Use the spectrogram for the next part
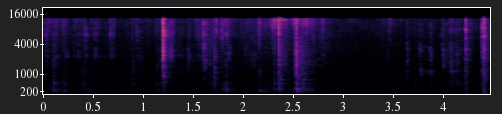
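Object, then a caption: Soap bar scraped with a blade. A solid green bar of soap is held in hand while a box-cutter blade scrapes along its edge. The result is a quiet series of short, dry, bright scraping and crackling strokes at an uneven pace, with a few sharper accents.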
